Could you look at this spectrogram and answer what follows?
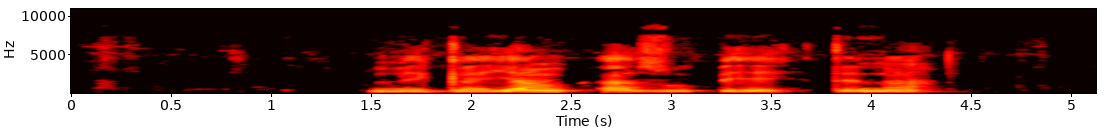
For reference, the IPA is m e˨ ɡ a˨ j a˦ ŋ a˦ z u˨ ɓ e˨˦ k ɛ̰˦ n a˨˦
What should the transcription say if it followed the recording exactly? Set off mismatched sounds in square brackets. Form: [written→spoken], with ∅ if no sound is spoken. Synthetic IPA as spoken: m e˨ ɡ a˨ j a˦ ŋ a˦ z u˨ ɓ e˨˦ [k→t] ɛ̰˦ n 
